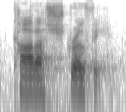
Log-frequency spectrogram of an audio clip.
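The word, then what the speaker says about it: katastrophe: Kata strophe. Or if we say it like we would in English with a C, we can tell what word we get from that.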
